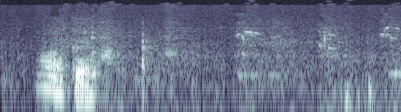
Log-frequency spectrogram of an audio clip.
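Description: Near silence: quiet studio room tone after a short spoken 'okay', with a few very faint short chirps.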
